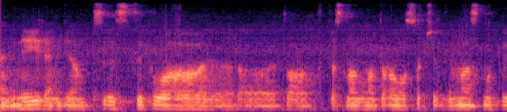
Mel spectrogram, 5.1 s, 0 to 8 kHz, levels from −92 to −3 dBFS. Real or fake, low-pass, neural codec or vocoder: fake; 7.2 kHz; vocoder, 22.05 kHz, 80 mel bands, Vocos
